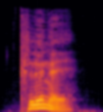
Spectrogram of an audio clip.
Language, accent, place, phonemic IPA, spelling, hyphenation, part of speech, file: German, Germany, Berlin, /ˈklʏŋl̩/, Klüngel, Klün‧gel, noun, De-Klüngel.ogg
- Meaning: 1. clique 2. cronyism (favoritism to friends or relatives) 3. panicle, raceme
